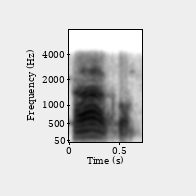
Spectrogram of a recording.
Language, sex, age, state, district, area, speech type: Odia, male, 60+, Odisha, Gajapati, rural, conversation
